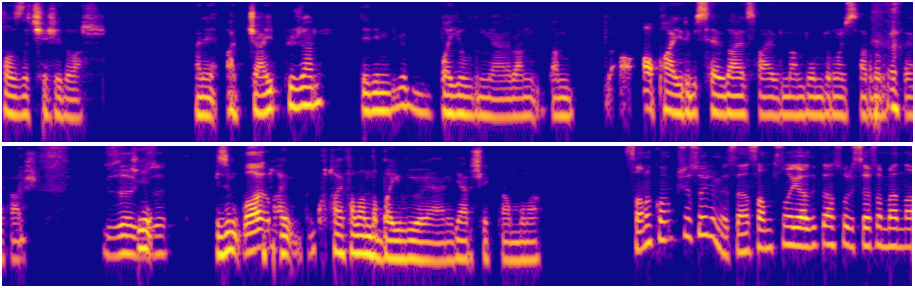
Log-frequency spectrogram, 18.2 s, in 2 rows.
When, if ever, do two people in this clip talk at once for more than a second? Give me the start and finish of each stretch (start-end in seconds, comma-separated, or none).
none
